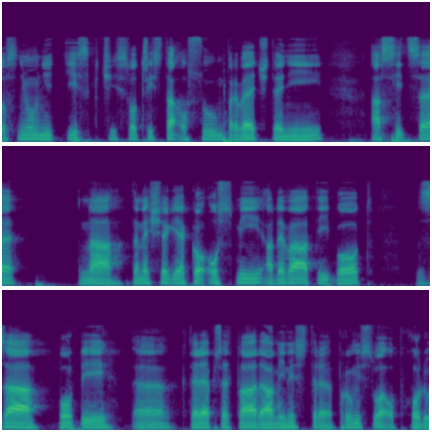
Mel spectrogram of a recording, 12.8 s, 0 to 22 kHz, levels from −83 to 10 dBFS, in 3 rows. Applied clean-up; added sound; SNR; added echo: neural mask model DeepFilterNet 3.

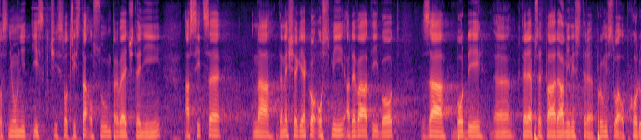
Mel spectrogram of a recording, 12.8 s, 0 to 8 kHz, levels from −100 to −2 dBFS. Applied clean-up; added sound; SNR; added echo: none; none; none; none.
